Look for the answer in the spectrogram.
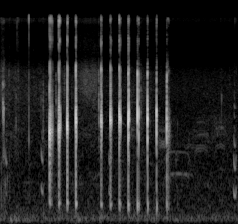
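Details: Grey francolin calling: a rapid run of about twelve sharp, harsh, evenly spaced notes with a brief break partway through, in a quiet setting.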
